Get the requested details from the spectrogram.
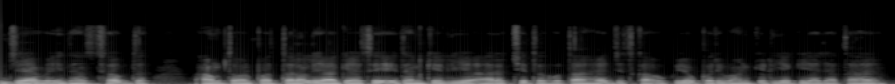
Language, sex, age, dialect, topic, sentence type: Hindi, male, 46-50, Kanauji Braj Bhasha, agriculture, statement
